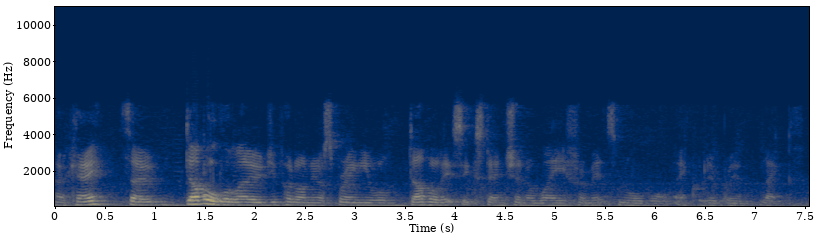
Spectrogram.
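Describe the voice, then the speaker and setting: With a British accent and a fairly high pitch, a man speaks at a moderate pace with ordinary pitch variation and big swings in loudness over noticeable background noise. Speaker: physics lecturer. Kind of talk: lecture. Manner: explanatory, uses filler words.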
